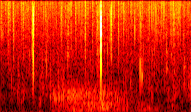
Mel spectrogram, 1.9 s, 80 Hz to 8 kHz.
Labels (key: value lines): label: biophony, growl
recorder: SoundTrap 600 or HydroMoth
